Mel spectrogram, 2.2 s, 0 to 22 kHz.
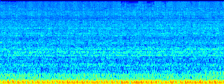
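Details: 2000 Chevy Astro idling at about 830 rpm in open loop, with zero misfires recorded; it had an intermittent crank-no-start and died while driving, with the scan tool pointing to the crankshaft position sensor. Low, even idle rumble with no stumbles.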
